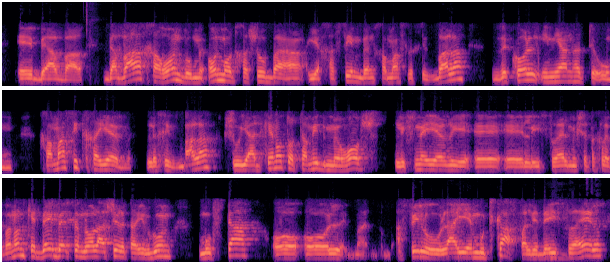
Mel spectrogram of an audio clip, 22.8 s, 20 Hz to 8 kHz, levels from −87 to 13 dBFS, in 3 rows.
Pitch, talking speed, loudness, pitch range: 125 Hz, 115 wpm, -19 LUFS, 115-155 Hz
